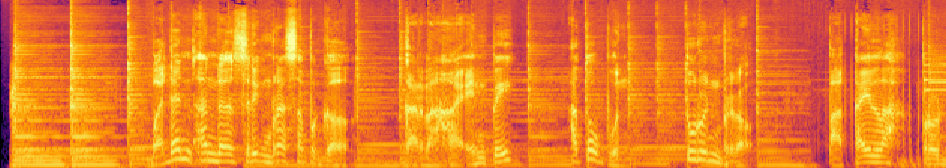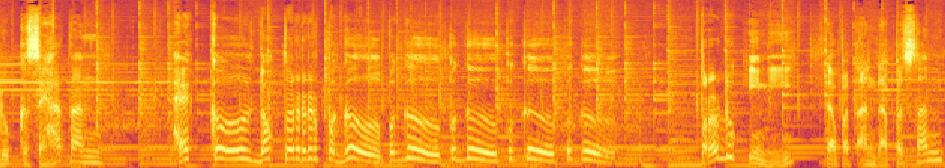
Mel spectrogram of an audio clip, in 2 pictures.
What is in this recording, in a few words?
INDONESIA CASUAL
